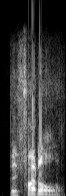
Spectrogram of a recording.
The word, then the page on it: befuddle: American English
